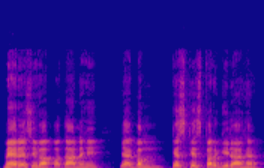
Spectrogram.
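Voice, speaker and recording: A man voicing a sharp-tongued village mother who scolds and mocks. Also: a little high, a little slow, natural voice. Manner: scolding and sarcastic.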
